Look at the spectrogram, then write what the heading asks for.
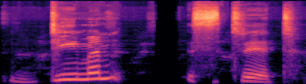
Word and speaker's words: demonstrate: you pronounce that word demon Strate demonstrate demonstrate demonstrate yes not demonstrate demonstrate it's always it's it's that first syllable demonstrate demonstrate demonstrate demonstrate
